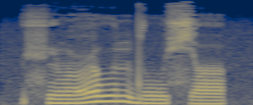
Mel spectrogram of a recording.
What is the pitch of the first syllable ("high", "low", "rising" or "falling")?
low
